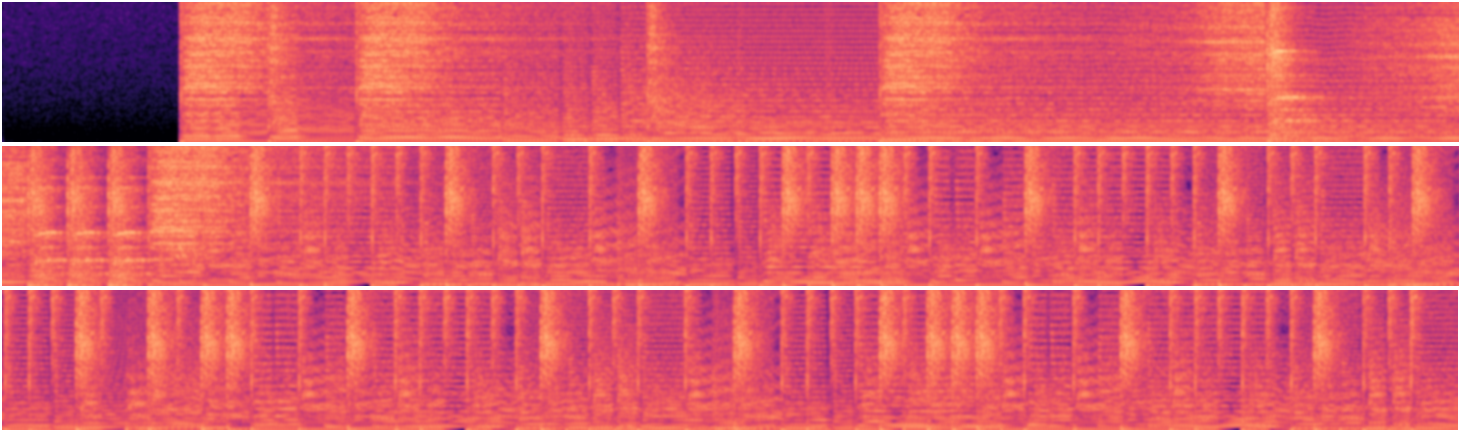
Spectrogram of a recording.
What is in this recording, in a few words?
casio GM; vanpire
